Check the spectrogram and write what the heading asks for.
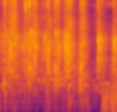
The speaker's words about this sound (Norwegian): Ta han godt imot. God applaus til han.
